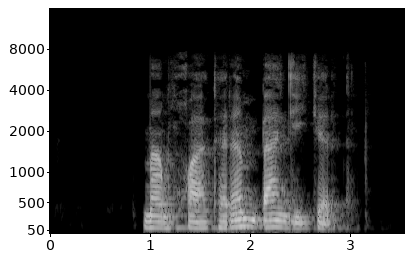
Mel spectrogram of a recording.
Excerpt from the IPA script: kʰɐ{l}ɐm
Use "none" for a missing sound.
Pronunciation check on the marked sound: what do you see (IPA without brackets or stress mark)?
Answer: ɾ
